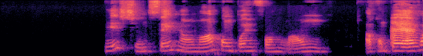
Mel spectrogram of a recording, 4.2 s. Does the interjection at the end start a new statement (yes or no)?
no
